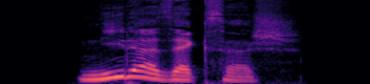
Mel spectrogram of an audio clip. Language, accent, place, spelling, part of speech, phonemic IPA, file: German, Germany, Berlin, Niedersächsisch, proper noun, /ˈniːdɐˌzɛksɪʃ/, De-Niedersächsisch.ogg
- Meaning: Low Saxon (language, language group or group of dialects)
